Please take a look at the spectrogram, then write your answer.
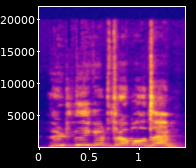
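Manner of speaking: high, fast, put-on whiny patient; comic high-pitched worrier; acted anxious complaint. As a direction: rush it out in a mock-helpless voice. Acts out her anxious self.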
